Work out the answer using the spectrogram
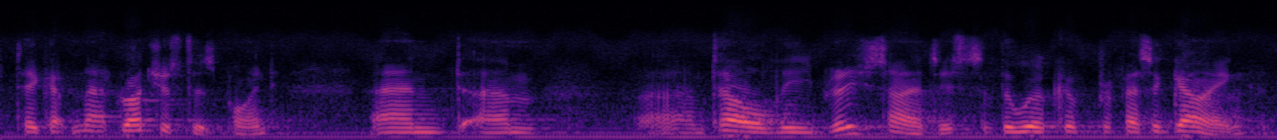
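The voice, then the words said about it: Strong British accent. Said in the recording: “with a strong British accent”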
